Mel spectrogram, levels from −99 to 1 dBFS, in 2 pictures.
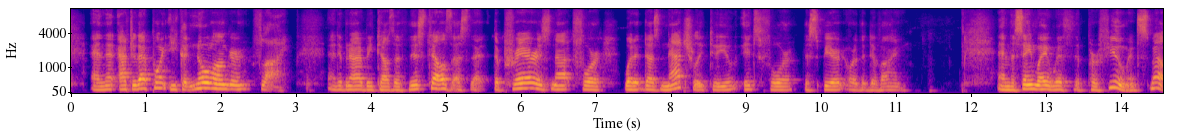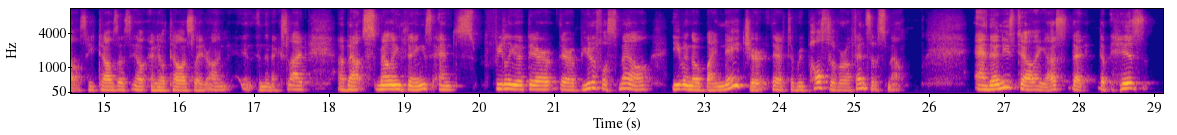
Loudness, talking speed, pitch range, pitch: -25 LUFS, 185 wpm, 140-170 Hz, 150 Hz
